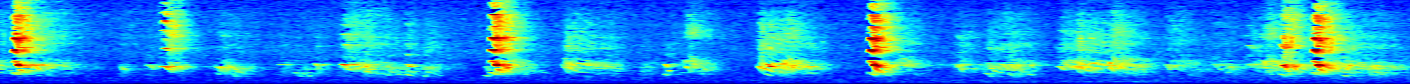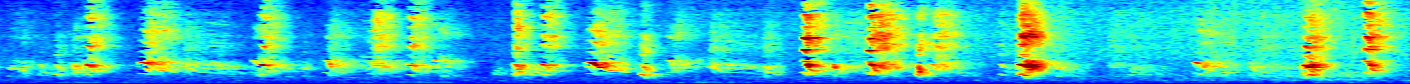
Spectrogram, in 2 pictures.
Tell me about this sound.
Birds Outdoors
birds nature field-recording bird birdsong spring forest morning ambient ambience ambiance general-noise atmosphere countryside soundscape background-sound white-noise atmospheric background
Album: Nature Sounds Of Scotland
atmosphere, general-noise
